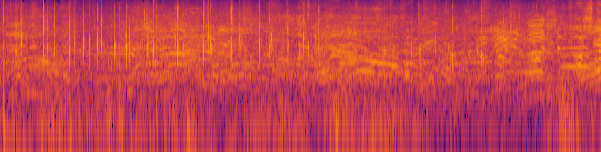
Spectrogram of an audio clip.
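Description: Spectators and players shouting and calling out over each other at a youth football match, with a cluster of sharp claps in the first couple of seconds.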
